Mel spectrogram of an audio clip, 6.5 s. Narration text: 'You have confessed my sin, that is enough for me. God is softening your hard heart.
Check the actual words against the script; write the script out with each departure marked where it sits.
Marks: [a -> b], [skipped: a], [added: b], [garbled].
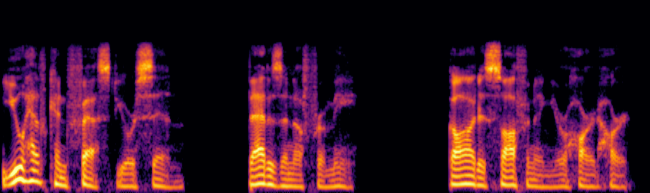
'You have confessed [my -> your] sin, that is enough for me. God is softening your hard heart.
